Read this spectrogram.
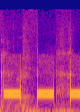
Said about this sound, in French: Ce qu'on entend, là, ça, c'est le téléphone.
